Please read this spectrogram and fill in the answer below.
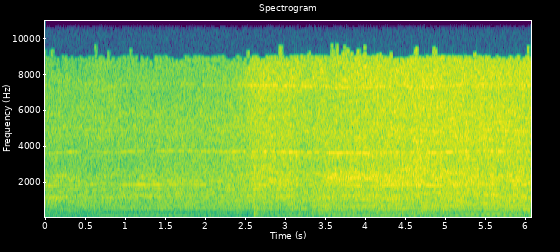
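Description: Vacuum cleaner running on a carpet: a steady motor hum under the rush of suction air, getting louder about two and a half seconds in, with a faint click at that moment.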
